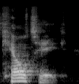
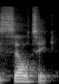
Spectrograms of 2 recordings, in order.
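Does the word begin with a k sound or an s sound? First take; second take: k sound; s sound. First: The word begins with a k sound. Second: The word begins with an s sound. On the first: This is the Latin-derived pronunciation used for the history. "going back to the original Latin Celte" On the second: This is the modern adapted pronunciation. "in more modern uh, adaptations, people will say Celtic"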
